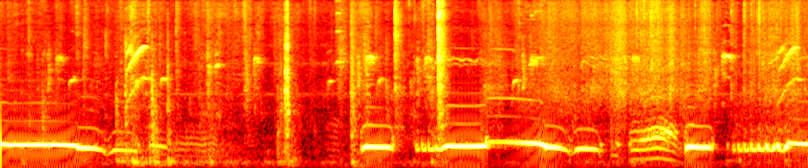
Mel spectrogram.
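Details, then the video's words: Caged Barbary dove call serving as a lure for other doves: a long level coo with a downward ending, a pause with soft clicks and rustle, then more long coos and short rolled bursts. "Pancingan Burung Puter Paling Keren"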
